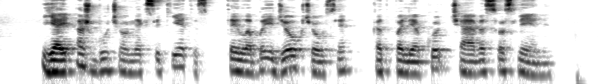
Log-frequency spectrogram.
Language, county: Lithuanian, Alytus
